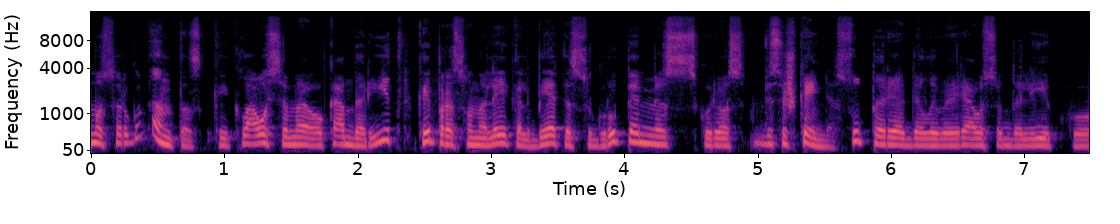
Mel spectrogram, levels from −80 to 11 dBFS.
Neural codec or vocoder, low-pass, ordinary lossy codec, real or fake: vocoder, 44.1 kHz, 128 mel bands every 512 samples, BigVGAN v2; 14.4 kHz; AAC, 64 kbps; fake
